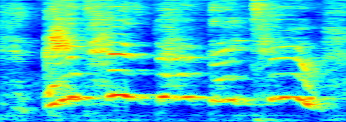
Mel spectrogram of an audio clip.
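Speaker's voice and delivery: very high, loud, drawn-out yell; re-enacted shout. Birthday girl telling passers-by of his birthday, high loud shout. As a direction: yell out the extra news. Calling out about the other birthday.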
